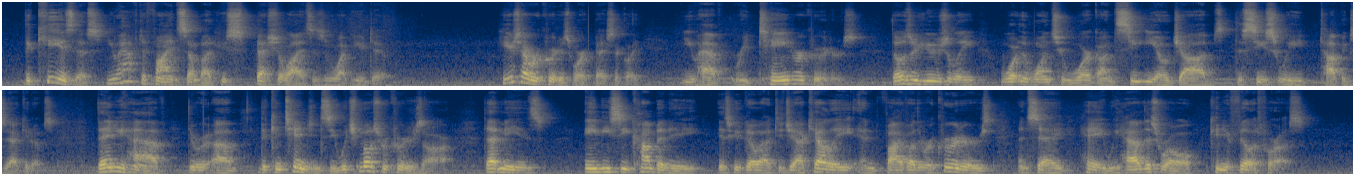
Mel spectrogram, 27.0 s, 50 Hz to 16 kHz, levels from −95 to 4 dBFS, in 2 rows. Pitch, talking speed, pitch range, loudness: 115 Hz, 175 wpm, 100-130 Hz, -27 LUFS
